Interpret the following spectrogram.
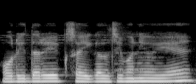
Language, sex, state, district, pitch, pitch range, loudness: Hindi, male, Uttar Pradesh, Shamli, 140 Hz, 135-145 Hz, -13 LUFS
